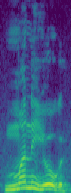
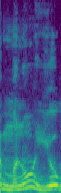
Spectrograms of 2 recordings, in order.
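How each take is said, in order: First: मन योग with no o after man; wrong form. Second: मनोयोग with long o linking the parts; correct form. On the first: Teacher rejects the split form, मन योग without joining o. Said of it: "नहीं होता है". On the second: Teacher corrects for learners, मनोयोग with "no" in the middle. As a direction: say मनोयोग slowly as "mano-yog". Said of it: "मनोयोग होता है". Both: Shown as a demonstration.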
